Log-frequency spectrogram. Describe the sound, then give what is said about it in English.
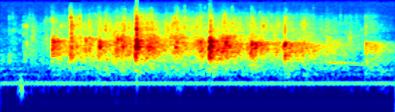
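A crowd applauds for a few seconds, a dense patter of many hands clapping at moderate volume, rising quickly after a brief quiet start and holding steady with a faint low hum underneath. “Give them a hand clap there for a second.”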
